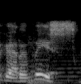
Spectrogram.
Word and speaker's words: Gardés: Claro, exactamente, una estatua muy linda, y Gardel, que se llamaba Gardés, con ese final, y se pronunciaba Gardé, y su madre se llama Berthe Gardé, o sea, Berta Gardés, españolizado.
